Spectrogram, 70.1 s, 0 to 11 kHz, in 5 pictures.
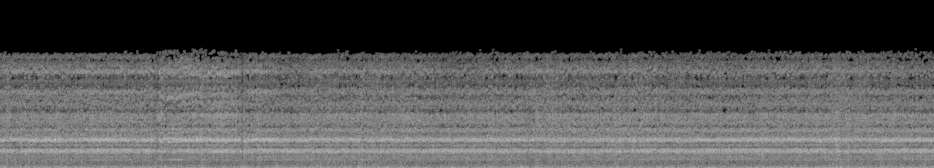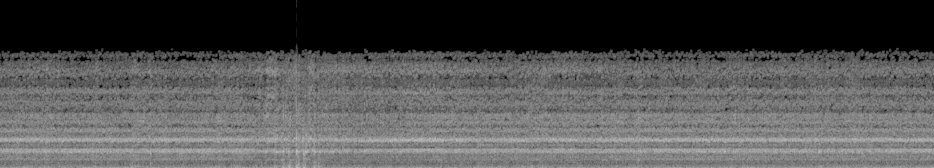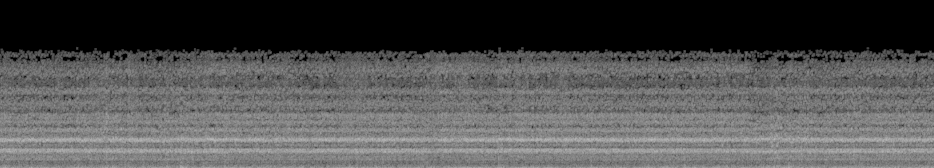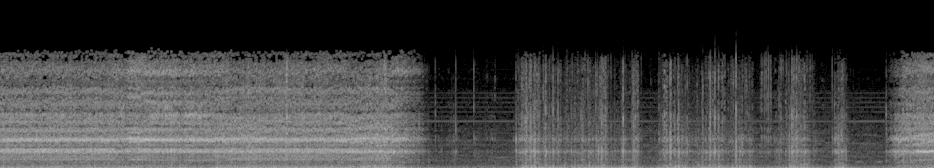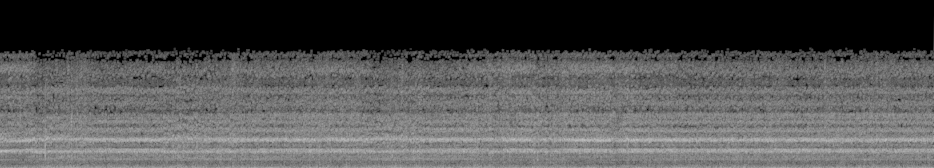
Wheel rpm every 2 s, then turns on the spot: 160, 160, 160, 160, 160, 160, 160, 160, 160, 160, 160, 160, 160, 160, 160, 160, 160, 160, 160, 160, 160, 160, 160, 160, 20, 20, 20, 40, 160, 160, 160, 160, 160, 160, 160.
50-54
